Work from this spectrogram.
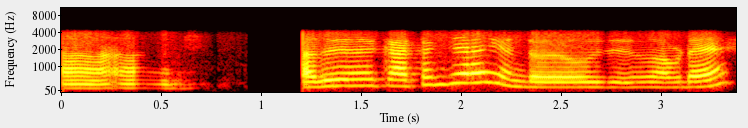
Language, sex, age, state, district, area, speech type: Malayalam, female, 45-60, Kerala, Kottayam, rural, conversation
